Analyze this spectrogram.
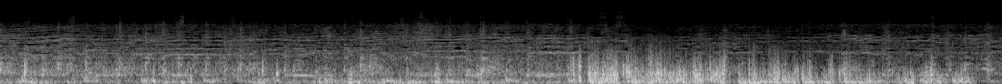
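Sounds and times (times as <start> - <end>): outdoor crowd voices: 0.0 - 10.0
reedy wind instrument folk tune: 0.0 - 10.0.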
